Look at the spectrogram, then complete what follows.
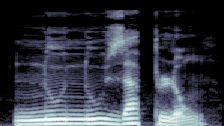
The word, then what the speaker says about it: appelons: the verb, okay, nous appelons, and then little link would be perfect, so let's pronounce the whole thing again, nous nous appelons, okay, final S doesn't exist, nous nous appelons.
